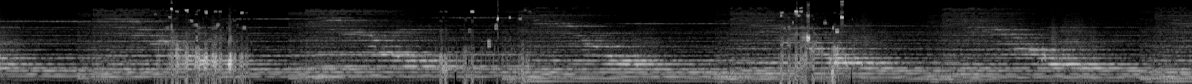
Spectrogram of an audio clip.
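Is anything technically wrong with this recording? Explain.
Yes. Two faults can be heard.

Throughout the clip there is MP2 compression damage. The encoder likely had too few bits to spread across its 32 sub-bands, which fits a rate of around 80 kbps, so whole upper bands were switched off while the rest were coarsely quantised. The damage is plainly audible: the sound is dull and muffled at the top, with a granular, gurgling roughness as bands flicker in and out.

DAB burbling appears in three bursts, from 1.54 to 2.53 s, 4.36 to 5.29 s and 7.79 to 8.55 s. During these stretches reception was poor enough that bit errors, around one percent, slipped past the error correction into the MP2 data. Corrupted samples put short blips of noise into single sub-bands, and corrupted scale factors make sub-bands jump in level for up to a frame, laid over the audio.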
